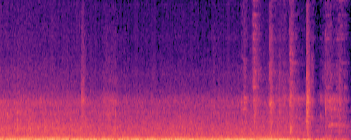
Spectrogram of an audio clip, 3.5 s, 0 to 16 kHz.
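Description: A 1975 Chevy Silverado C10 pickup engine idles with a steady low rumble close by, then the sound begins to fade as it is shut off near the end.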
